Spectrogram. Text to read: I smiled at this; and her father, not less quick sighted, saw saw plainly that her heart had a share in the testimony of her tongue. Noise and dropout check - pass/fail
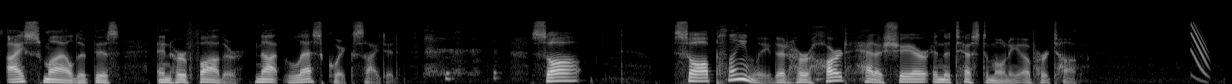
fail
